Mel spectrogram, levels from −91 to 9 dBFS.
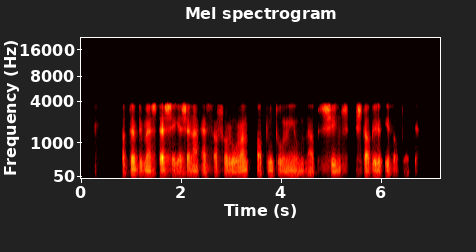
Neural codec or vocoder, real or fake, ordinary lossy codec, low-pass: codec, 24 kHz, 0.9 kbps, WavTokenizer, large speech release; fake; Opus, 24 kbps; 3.6 kHz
